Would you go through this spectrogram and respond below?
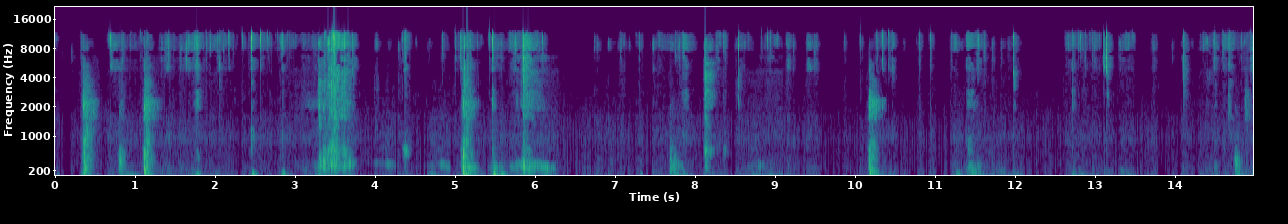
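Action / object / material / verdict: scrape / soap bar / soap / none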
